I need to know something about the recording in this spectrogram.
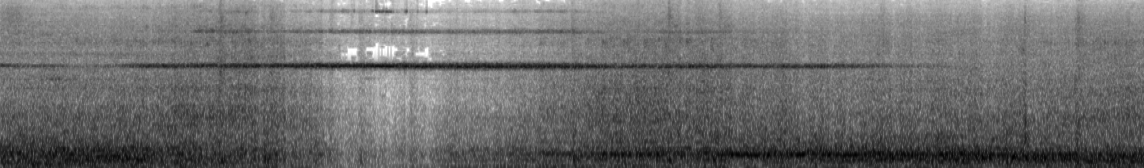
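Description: A train rumbles past close by on the rails.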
